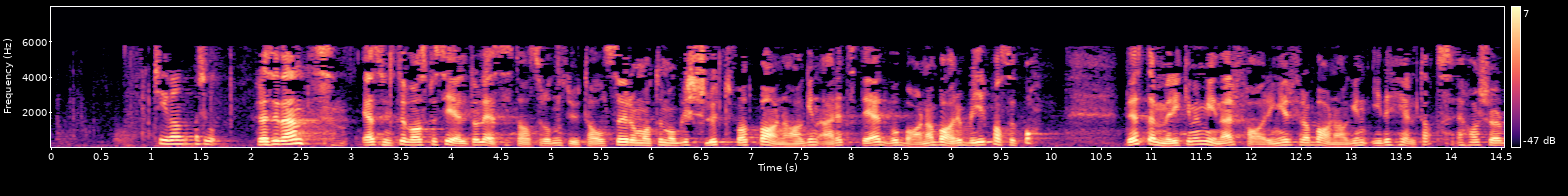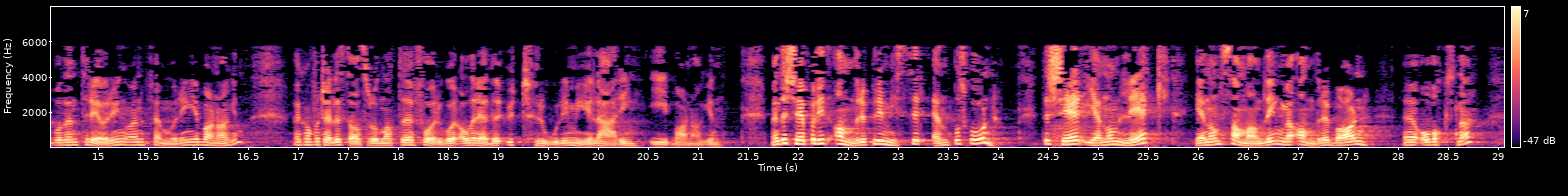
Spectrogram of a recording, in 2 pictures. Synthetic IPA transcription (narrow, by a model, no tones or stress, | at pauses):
t͡ʃiʋɑnɑʂ | pʰɾɛsɪd̪ɛnt̪jæɪsʏnsd̪ɛʋɑspɛsɪɛlt̪ɔleːsəst̪ɑːt̪sɾoːd̪n̩sʉːt̪ʰɑːlsəɾɔmɑt̪̚d̪ɛmɔbliːʂɭʉt̪ːpʰɔɑt̪bɑːɳəhɑːɡənʔæ̰ɾɛt̪st̪eːd̪ʋʊɾbɑ̰ːɳɑbɑːɾəblɪɾpʰɑsət̪̚pʰɔ | d̪̥ɛst̪ɛmːəɾɪkːəmɛmiːnəæɾfɑ̰ːɾɪŋəɾfɾɑbɑːɳəhɑːɡənɪd̪ɛɦeːlət̪ʰɑt̪ːjæɪɦɑʂøːlboːd̪əɛnt̪ʰɾeːoːɾɪŋɔɛnfɛmːoːɾɪŋɪbɑːɳhɑːɡən | ɔjæɪkʰɑnfɔʈʰɛlːəst̪ɑːt̪sɾoːd̪n̩ɑt̪̚d̪ɛfoːɾəɡoːɾʔɑ̰lːəɾeːd̪əʔʉt̪ʰɾuːlɪmyːəlæ̰ːɾɪŋɪbɑ̰ːɳhɑ̰ːɡən | mɛnd̪ɛʂeːɾpɔlɪt̪ːɑnd̪ɾəpʰɾɛmɪsːəɾɛnpʰɔskuːlənd̪̥ɛʂeːɾjɛnːɔmleːkjɛnːɔmsɑmːhɑnd̪lɪŋmɛʔɑnd̪ɾəbɑːɳ | ɔʋɔksnə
